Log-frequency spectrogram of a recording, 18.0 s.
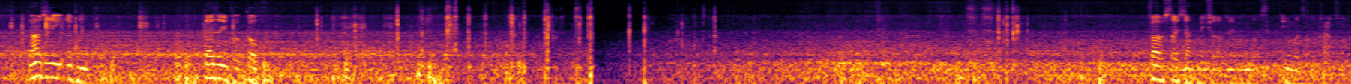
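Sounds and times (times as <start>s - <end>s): train interior rumble: 0.0s - 18.0s
clicks and rattles: 4.2s - 10.2s.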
